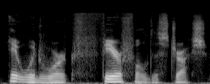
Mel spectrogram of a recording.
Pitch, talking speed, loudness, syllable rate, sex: 100 Hz, 145 wpm, -20 LUFS, 4.1 syllables/s, male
